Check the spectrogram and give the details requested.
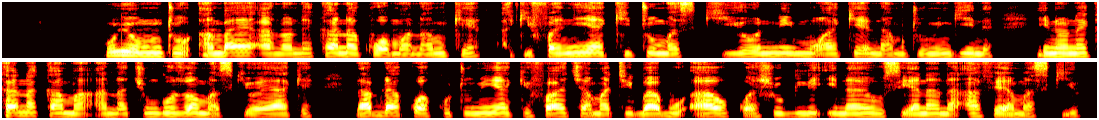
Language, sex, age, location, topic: Swahili, male, 36-49, Kisumu, health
